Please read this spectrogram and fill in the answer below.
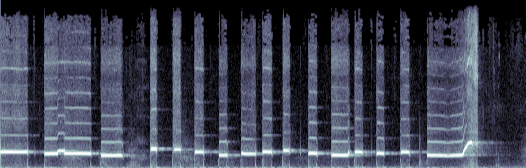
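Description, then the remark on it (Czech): A small handheld whistle, worn around the player's neck, plays a quick, lively run of short, shrill notes, several longer ones mixed in, closing on a rising note. Fairly loud, with no talking. “Mimochodem, vy máte na krku, to je píšťalka.”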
